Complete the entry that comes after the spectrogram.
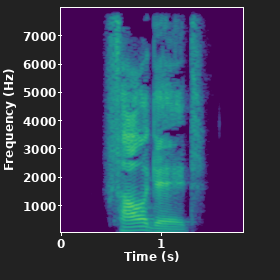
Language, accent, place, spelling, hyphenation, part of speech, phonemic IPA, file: German, Germany, Berlin, Fahrgeld, Fahr‧geld, noun, /ˈfaːɐ̯ˌɡɛlt/, De-Fahrgeld.ogg
- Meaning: fare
